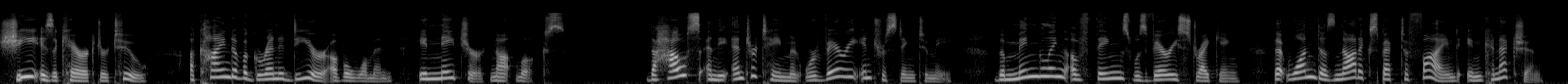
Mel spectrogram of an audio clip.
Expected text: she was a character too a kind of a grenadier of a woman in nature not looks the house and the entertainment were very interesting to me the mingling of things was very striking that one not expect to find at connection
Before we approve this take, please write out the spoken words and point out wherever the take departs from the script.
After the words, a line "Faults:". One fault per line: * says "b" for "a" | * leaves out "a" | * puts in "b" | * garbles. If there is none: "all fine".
she is a character too a kind of a grenadier of a woman in nature not looks the house and the entertainment were very interesting to me the mingling of things was very striking that one does not expect to find in connection
Faults:
* says "is" for "was"
* puts in "does"
* says "in" for "at"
